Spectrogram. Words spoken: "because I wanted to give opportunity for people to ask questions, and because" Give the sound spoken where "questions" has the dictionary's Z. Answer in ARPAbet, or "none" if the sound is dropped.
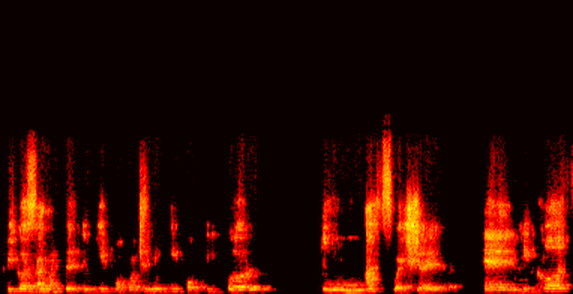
none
